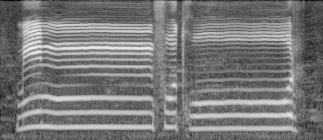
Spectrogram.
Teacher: کیونکہ نون ساکن کے بعد حروف حلقی جو کہ 6 ہیں، حمزہ، ہا، عین، ہا، غین، غا، ان میں سے کوئی لفظ بھی نہیں آیا، اس لیے اس نون ساکن پر ہم غنہ کریں گے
